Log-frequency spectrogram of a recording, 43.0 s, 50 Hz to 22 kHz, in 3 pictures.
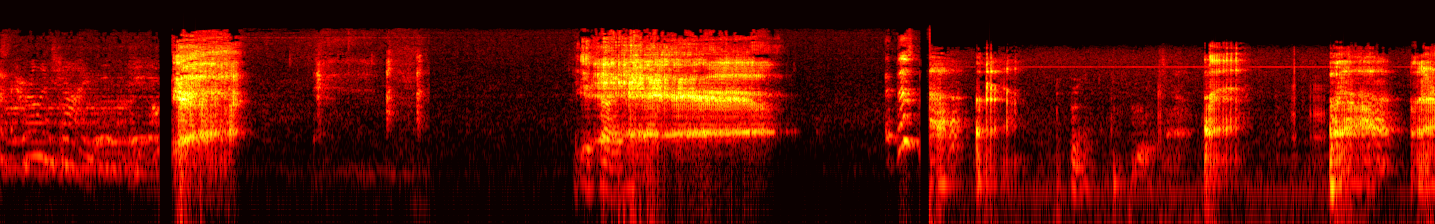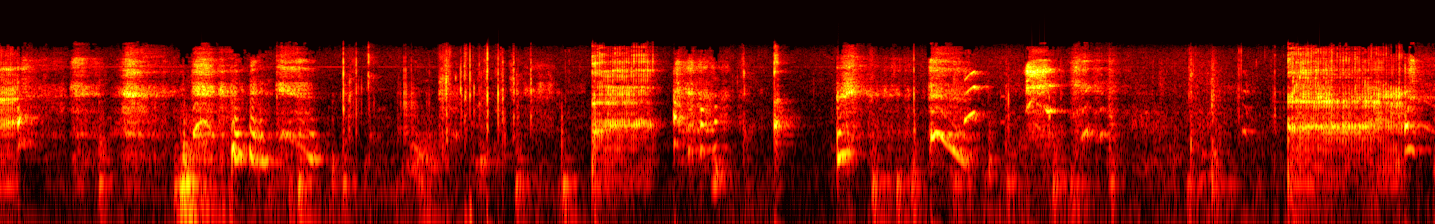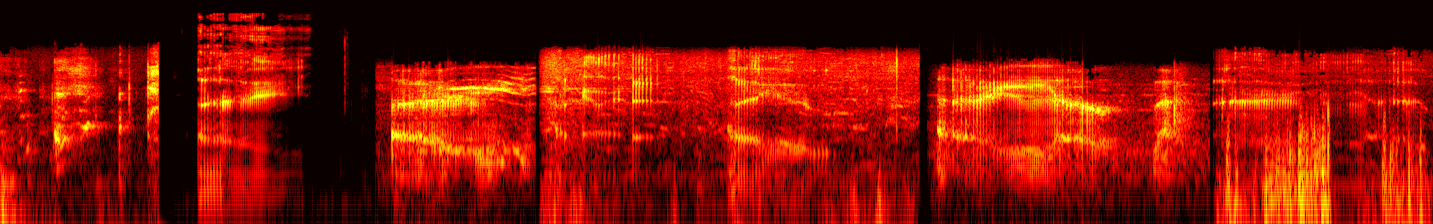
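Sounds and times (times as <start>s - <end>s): short belches: 1.7s - 2.5s, 5.8s - 7.9s, 9.3s - 10.2s, 12.0s - 12.5s, 13.2s - 14.6s, 20.3s - 21.0s, 27.2s - 28.4s, 30.7s - 31.8s, 38.1s - 43.0s.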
